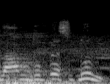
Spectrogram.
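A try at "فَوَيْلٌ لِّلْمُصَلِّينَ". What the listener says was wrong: লাম লাম দুপেশ লুল পড়লেন, তারপরে লাম লাম সের লিল হবে।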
